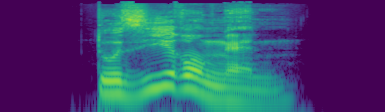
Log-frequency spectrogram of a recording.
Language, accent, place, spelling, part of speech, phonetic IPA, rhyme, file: German, Germany, Berlin, Dosierungen, noun, [doˈziːʁʊŋən], -iːʁʊŋən, De-Dosierungen.ogg
- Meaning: plural of Dosierung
